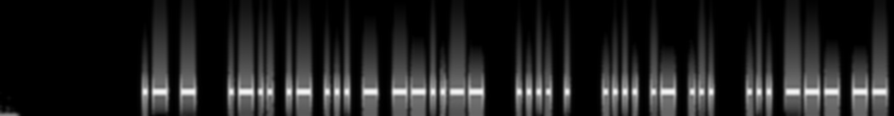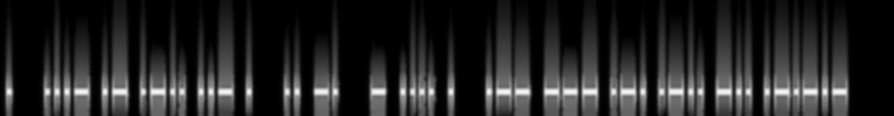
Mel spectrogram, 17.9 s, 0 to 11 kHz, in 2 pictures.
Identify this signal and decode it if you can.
Morse code, heard as a keyed tone, about 25 wpm, 700 Hz. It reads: AT LAST, HE HAS SOME VALUE IN THE WORLD.
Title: Sentences from Top 1000 Words - Review Part 3 - 25wpm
